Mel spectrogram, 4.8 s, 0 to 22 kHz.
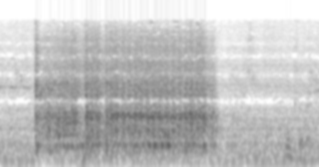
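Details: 2001 Ford Mustang GT crank-no-start, with fuel pressure about 46–47 psi and holding without leaks: the starter churns at about three and a half beats a second for nearly three seconds, then stops. It cranks but won't fire.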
